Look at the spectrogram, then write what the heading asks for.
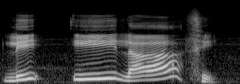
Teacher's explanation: লিলাফি পড়লে হরফও বাদ যায় টানও বাদ যায়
